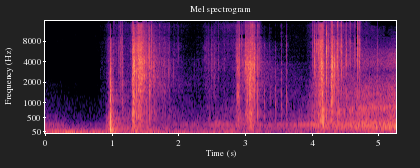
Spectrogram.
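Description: Feet stamp on hard ground.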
